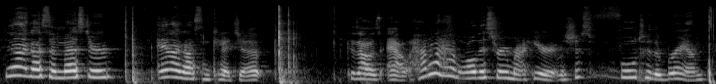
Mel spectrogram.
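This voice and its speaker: A young woman chatting excitedly as she unpacks groceries at home, with self-mocking asides and bursts of delight. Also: high voice, brisk, slight background noise. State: out of breath. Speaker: stay-at-home mom vlogger. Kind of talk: casual grocery haul chat. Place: home kitchen. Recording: rustling bags and clicks behind.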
